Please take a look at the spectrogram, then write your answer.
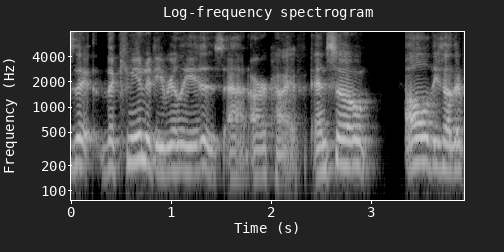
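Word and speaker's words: arXiv: The original one that may be most familiar with people is called Archive. It's spelled like AR and then the big XIV.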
